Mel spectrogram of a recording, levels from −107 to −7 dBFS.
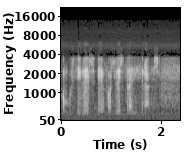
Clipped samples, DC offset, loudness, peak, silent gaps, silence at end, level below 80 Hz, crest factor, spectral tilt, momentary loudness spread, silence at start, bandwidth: under 0.1%; under 0.1%; -25 LUFS; -4 dBFS; none; 0 s; -76 dBFS; 24 dB; 0 dB/octave; 6 LU; 0 s; 14 kHz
